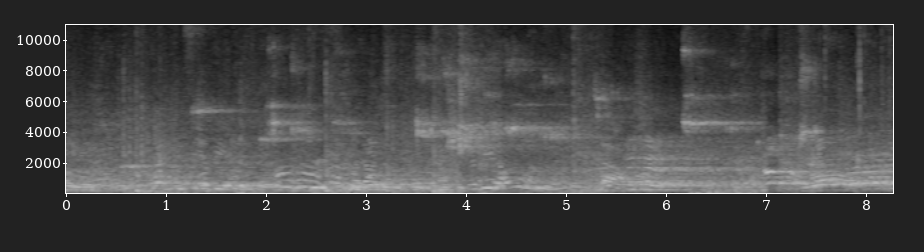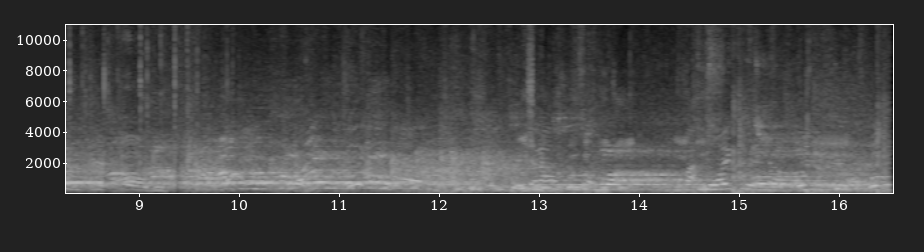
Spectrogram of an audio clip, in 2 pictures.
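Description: Players shout and call out in a large echoing hall.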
